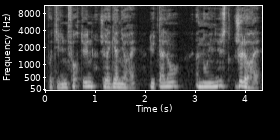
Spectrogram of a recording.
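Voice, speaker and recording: A man's voice: medium pitch, a little slow, dark tone, breathy edge. A man reading as an ardent young lover. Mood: exalted. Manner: impassioned, pleading.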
